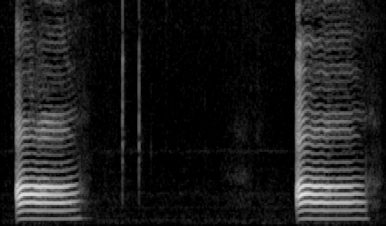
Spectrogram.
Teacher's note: the first tone is a flat tone sounds like ah ah you can try to react to me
